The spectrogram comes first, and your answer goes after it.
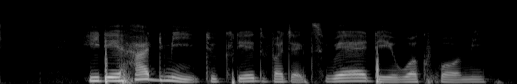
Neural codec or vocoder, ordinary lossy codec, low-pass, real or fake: none; none; 7.2 kHz; real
